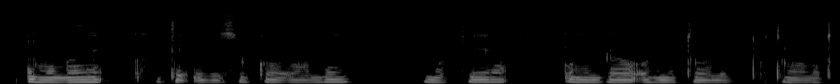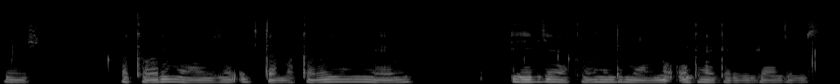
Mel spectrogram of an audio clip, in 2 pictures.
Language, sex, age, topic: Kinyarwanda, male, 25-35, finance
